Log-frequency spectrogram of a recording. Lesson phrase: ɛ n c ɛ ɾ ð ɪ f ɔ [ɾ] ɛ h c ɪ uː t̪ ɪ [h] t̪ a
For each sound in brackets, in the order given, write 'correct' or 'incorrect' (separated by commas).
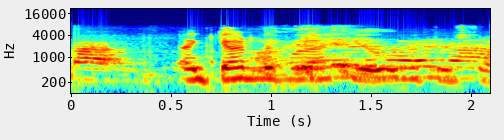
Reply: correct, incorrect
